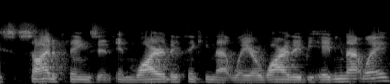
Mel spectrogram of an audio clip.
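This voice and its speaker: An ordinary speaking voice from a man, medium in pitch, with fairly even intonation. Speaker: podcast co-host. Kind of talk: casual interview. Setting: video call.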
